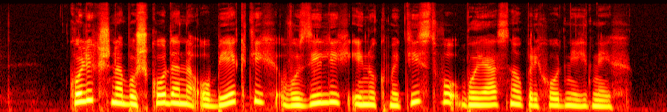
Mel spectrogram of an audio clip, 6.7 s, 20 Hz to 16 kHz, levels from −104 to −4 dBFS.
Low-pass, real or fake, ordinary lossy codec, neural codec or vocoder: 14.4 kHz; real; none; none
